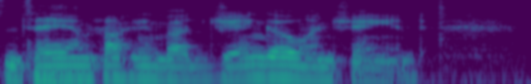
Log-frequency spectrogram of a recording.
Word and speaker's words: Django: today I'm talking about Django Unchained the D is silent this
